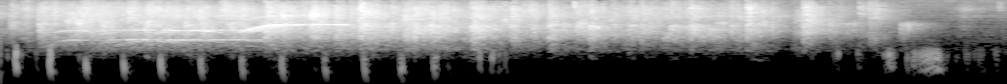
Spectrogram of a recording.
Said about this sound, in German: Begrüßt sie mit mir mit einem herzlichen Applaus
